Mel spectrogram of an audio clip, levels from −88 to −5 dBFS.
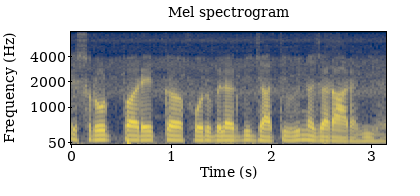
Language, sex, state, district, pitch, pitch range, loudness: Hindi, male, Bihar, Darbhanga, 115 Hz, 105-120 Hz, -16 LUFS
